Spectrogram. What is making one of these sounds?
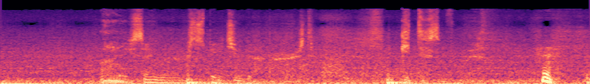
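A young man speaks calmly close to a microphone.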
